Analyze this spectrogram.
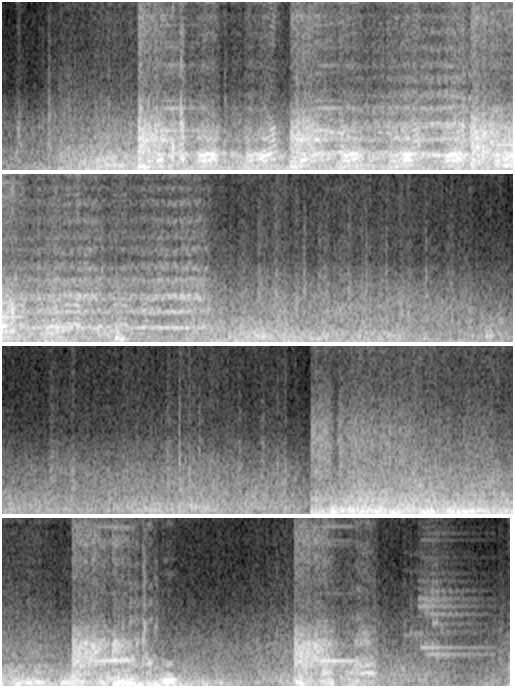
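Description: A sword swings and strikes a creature with heavy hits.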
